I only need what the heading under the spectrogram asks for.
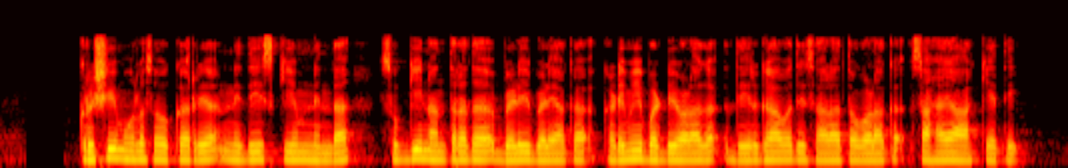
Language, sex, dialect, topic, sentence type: Kannada, male, Dharwad Kannada, agriculture, statement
